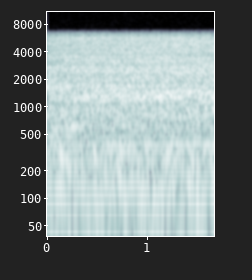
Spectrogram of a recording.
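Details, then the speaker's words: 1970 Opel GT converted to Bosch Motronic injection with an Edelbrock 36032 returnless fuel sump, engine off. The high-pressure pump gives a soft, steady high whir like a quiet electric shaver, with no surging or rattle: normal fuel pump running. "Basically sounds like a quiet electric shaver, and I just think it's the most wonderful thing ever, and I highly recommend this as a nice simple way to hook your car up with fuel injection."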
